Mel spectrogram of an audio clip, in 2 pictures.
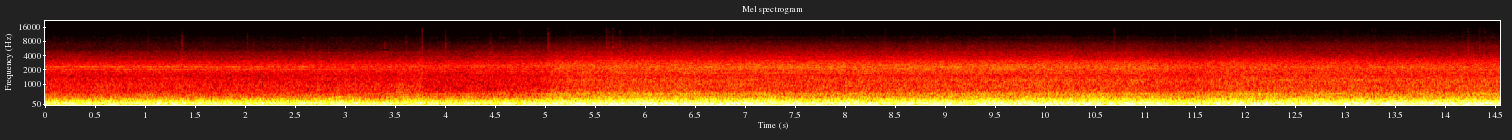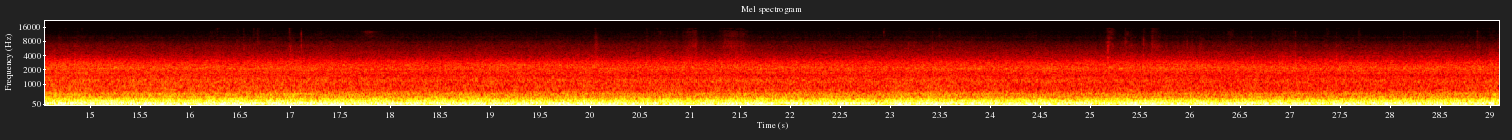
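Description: Steady low rumble of a Shinkansen bullet train running, heard from inside the passenger car.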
